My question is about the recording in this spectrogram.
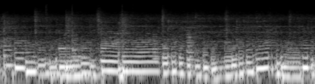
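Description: Live jazz trio: a plucked upright double bass carries a walking, prominent bass line, with piano notes and light cymbal taps behind it.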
